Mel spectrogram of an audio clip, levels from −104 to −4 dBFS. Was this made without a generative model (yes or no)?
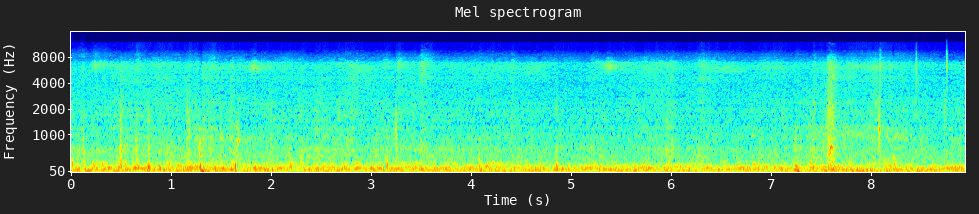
no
